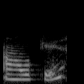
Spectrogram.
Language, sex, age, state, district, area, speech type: Kannada, female, 18-30, Karnataka, Bangalore Rural, rural, conversation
